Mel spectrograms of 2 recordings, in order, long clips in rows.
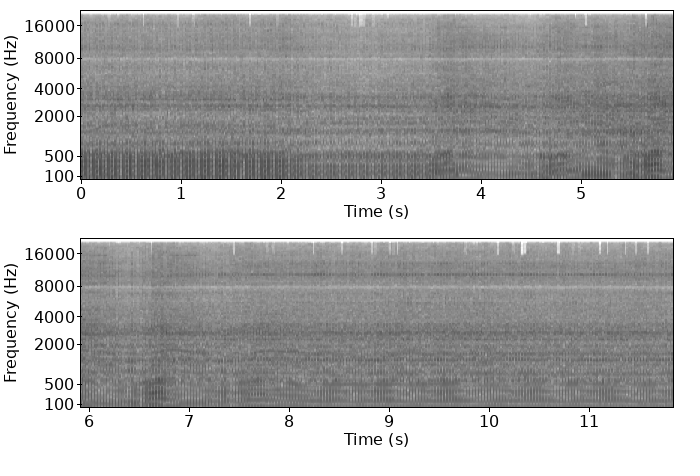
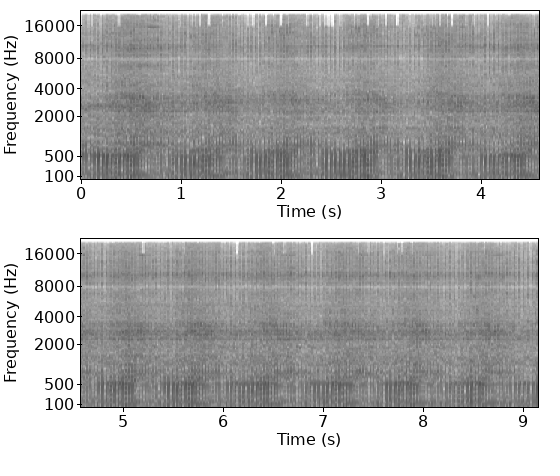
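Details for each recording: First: Sportsman 2000-watt generator after tuning and adding a governor damping spring, loaded by a space heater at 750 and 1500 watts; even drone holding speed with no surging or cycling; governor now steady under load. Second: Sportsman 2000 W four-stroke generator under a 1500 W space-heater load, running on grass: governor is too sensitive, responds too violently and bogs the engine, so speed hunts up and down about once a second; generator surging.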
